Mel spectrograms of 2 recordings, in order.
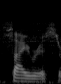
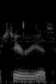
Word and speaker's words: Sirius: And I feel like there's going to be some sort of connection with Cyrus or Sirius, however you want to pronounce it. I prefer Cyrus, but that's the dog star and its constellation.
